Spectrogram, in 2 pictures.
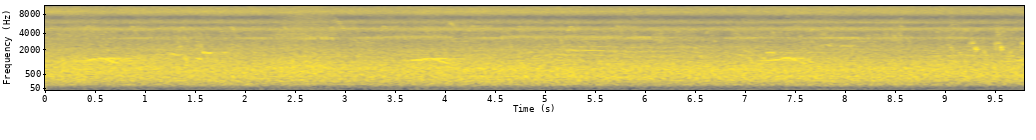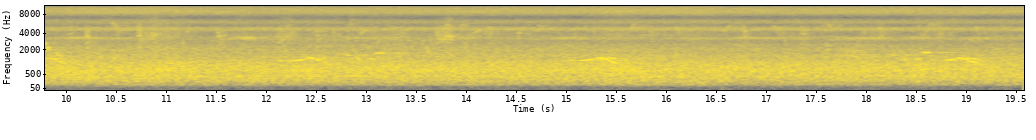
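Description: Steady insect trilling of several high-pitched tones over a continuous background hiss. A short chirp repeats every few seconds.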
